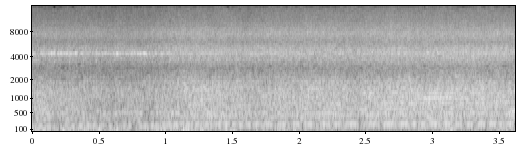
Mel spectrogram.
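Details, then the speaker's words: Quadcopter, Sunnysky V2814-9 870kv motors, Turnigy Plush 30A ESCs on BLHeli, Cleanflight on Sparky FC, at about 50% throttle: high motor whine wavering in pitch with visible vibration; revs fluctuate because too-soft anti-vibration foam lets the flight controller vibrate. "about 50% throttle but you can hear fluctuation see quite bad vibration on the motors as well"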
